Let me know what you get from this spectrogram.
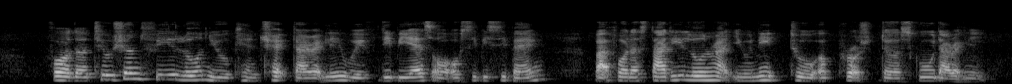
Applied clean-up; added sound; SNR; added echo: none; none; none; none.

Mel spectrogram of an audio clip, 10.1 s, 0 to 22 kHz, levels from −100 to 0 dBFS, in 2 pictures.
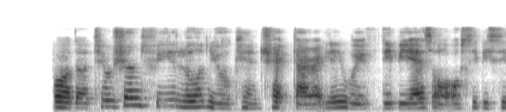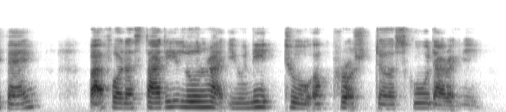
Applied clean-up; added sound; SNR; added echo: neural mask model DeepFilterNet 3.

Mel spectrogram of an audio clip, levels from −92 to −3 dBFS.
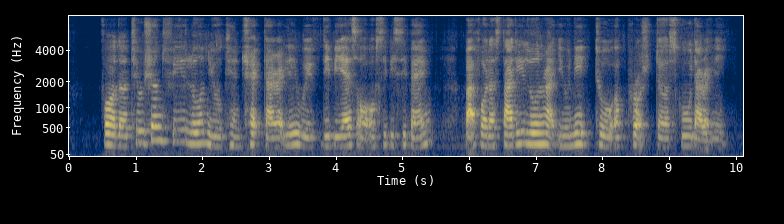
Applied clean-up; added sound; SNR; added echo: neural separator model SepFormer DNS4.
